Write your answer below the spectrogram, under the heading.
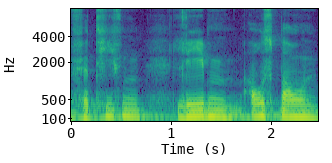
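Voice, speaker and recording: A man with a medium-pitched, dark, mellow voice speaks in a somewhat breathy, monotone, flat delivery. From Düsseldorf area, western Germany. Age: 50s. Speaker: volunteer fire brigade chief. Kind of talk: interview.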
